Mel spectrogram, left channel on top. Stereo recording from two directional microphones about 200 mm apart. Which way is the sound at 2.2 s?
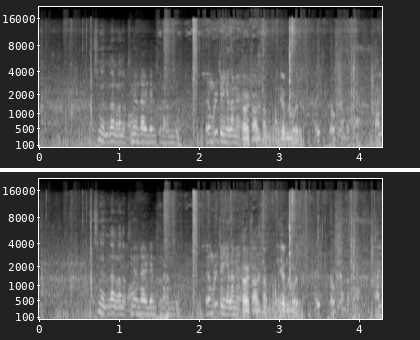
45° left (ahead or behind).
